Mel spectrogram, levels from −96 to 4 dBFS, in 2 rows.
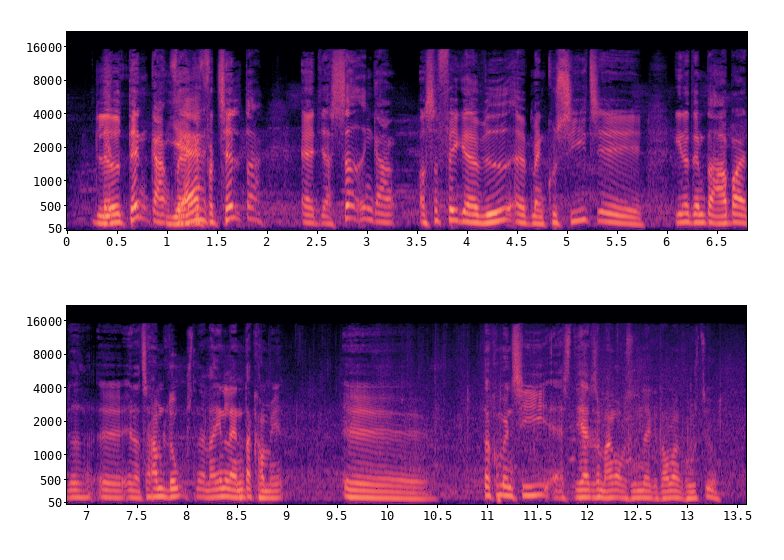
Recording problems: chatter from many people; faint; throughout; 20 dB below the speech

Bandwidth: 15 kHz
